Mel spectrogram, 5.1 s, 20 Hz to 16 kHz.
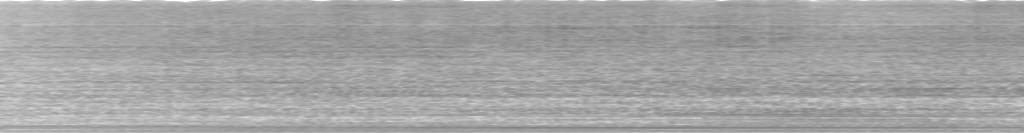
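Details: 1997 Mitsubishi Eclipse after repairing a separated exhaust flex pipe, cold weather: steady, even idle with a low smooth drone and no puffing or ticking from the exhaust; no real exhaust leak remains, only steam.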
